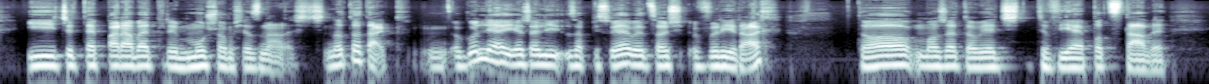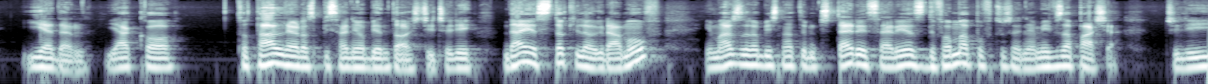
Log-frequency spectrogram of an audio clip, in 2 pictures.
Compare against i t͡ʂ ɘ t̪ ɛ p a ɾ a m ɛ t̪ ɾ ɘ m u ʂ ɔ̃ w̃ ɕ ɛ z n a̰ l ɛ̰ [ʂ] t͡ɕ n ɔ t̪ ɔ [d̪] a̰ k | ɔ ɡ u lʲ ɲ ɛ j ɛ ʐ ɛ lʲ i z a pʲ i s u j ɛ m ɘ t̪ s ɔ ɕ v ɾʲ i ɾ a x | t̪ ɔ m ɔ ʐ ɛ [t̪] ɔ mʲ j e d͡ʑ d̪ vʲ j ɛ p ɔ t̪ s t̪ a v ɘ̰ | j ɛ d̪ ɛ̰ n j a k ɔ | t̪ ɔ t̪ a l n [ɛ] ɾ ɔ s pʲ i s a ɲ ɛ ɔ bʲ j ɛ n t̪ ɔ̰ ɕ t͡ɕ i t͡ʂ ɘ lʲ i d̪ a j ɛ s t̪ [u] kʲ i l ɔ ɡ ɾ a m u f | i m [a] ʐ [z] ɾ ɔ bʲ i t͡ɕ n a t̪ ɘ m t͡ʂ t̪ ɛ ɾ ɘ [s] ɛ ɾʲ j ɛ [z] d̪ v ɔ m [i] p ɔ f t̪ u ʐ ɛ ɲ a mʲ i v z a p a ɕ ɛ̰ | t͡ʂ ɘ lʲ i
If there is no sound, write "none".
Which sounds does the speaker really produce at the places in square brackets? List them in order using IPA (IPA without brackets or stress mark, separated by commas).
ɕ, t̪, t̪, ɛ, ɔ, a, z, s, z, a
